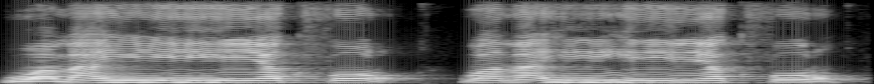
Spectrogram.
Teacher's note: ومن یکفر، ومن یکفر، میم کو یا کے ساتھ ملائیں گے، نون نہیں پڑھا جاتا، نون ساکنہ ہے اور یا پر جو ہے شد آئے اور ادھر غنہ کریں گے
